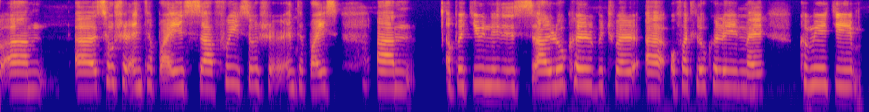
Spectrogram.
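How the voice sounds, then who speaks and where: A woman in her fifties, a native German speaker from Austria, talks haltingly about her life as a poet, with many fillers and restarts. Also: a little high. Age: 50s. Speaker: poet at an open mic. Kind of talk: personal talk and poetry reading. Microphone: video call. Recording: dull lo-fi video call audio.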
